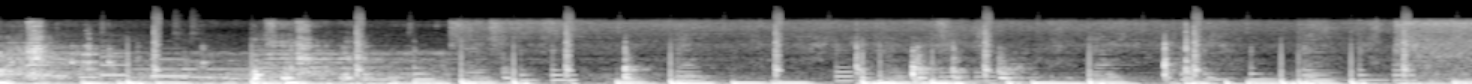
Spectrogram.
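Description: Carrots frying in vegetable oil in a pan, sizzling steadily up close with irregular crackles and stirring clicks throughout.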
